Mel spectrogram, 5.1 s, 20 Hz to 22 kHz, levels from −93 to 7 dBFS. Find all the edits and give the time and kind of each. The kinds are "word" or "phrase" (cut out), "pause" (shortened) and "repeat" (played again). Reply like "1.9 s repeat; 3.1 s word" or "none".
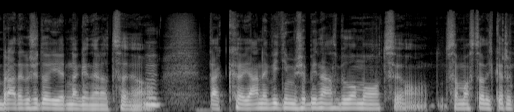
none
